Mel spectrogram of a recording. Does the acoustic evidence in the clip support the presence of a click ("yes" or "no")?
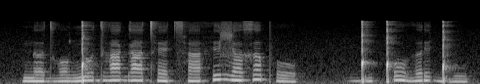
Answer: yes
